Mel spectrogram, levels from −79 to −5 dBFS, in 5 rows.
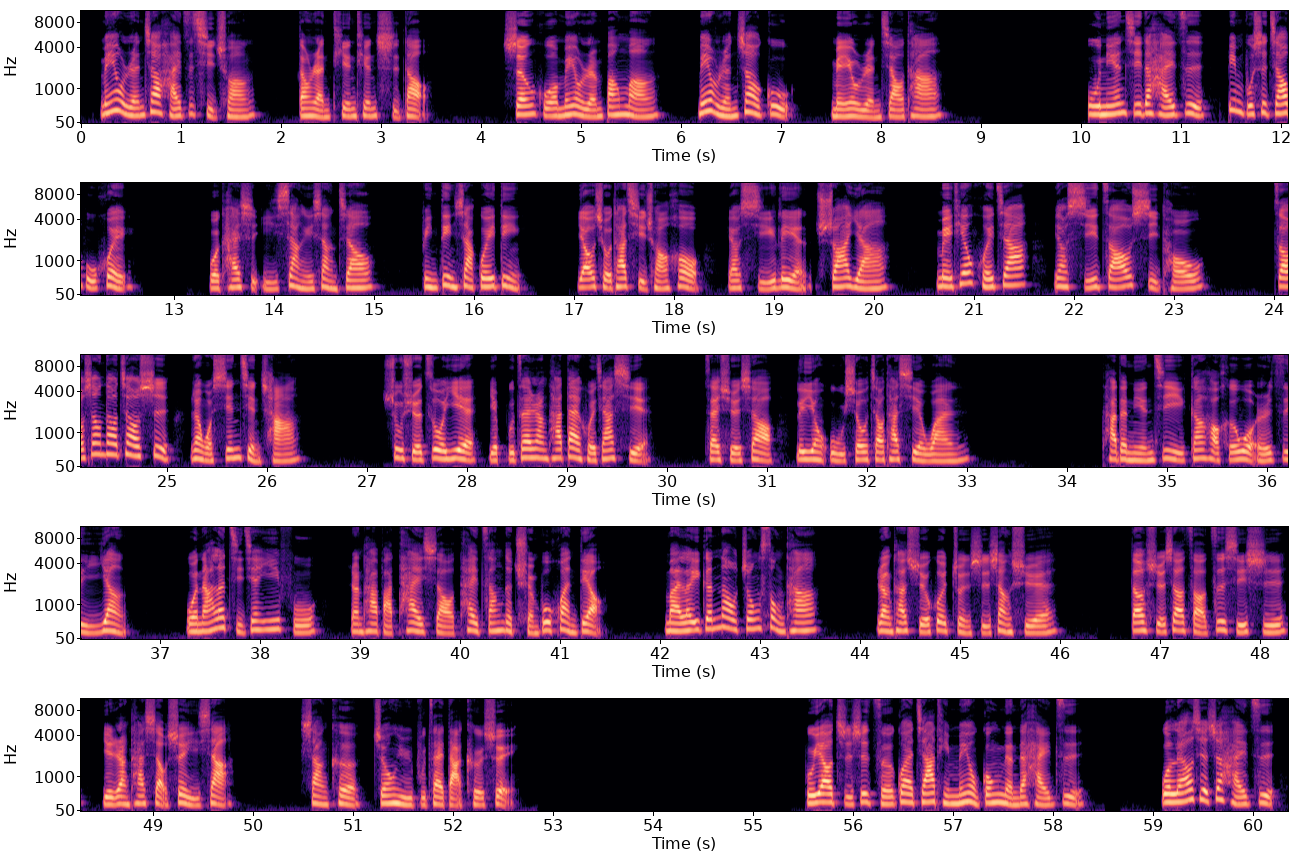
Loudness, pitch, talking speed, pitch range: -19 LUFS, 185 Hz, 200 characters per minute, 165-205 Hz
